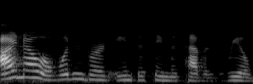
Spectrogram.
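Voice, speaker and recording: With a Southern US accent, a woman performs a put-on character voice at medium pitch. Her loudness swings widely. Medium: read story. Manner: plainspoken, folksy.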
